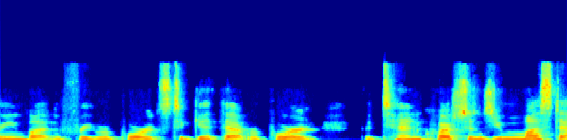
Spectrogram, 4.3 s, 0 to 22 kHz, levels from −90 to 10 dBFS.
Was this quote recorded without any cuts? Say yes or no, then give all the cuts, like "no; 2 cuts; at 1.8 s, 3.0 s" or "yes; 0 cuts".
yes; 0 cuts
